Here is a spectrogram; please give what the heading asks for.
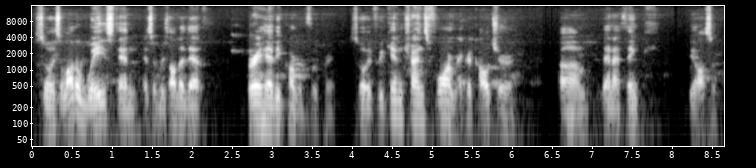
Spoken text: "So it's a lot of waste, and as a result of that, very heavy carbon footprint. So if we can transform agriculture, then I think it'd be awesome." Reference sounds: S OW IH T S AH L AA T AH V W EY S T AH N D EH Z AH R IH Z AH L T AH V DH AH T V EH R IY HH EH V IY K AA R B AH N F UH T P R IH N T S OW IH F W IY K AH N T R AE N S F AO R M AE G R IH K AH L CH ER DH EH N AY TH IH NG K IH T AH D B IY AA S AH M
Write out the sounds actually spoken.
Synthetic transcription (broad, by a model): S OW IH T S AH L AA T AH V W EY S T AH N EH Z AH R IH Z AH L T AH V DH AH T V EH R IY HH EH V IY K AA R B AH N F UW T P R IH N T S OW IH F W IY K AH N T R AE N S F AO R M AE G R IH K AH L CH ER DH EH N AY TH IH NG K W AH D B IY AA S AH M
